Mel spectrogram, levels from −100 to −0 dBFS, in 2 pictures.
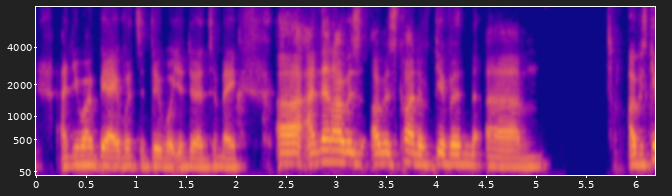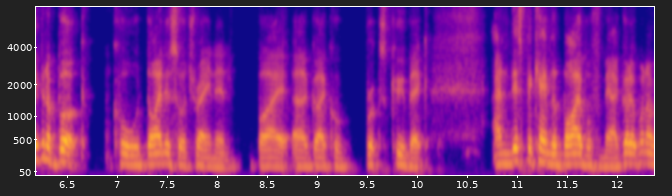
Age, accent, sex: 20-39, British, male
